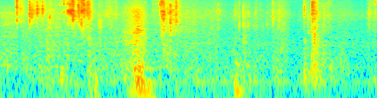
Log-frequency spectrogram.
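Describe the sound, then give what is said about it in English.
Wood is being split into kindling, giving a few irregular cracking and crunching impacts, fairly faint, with light rustling between the strikes. “So you're making kindling?”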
